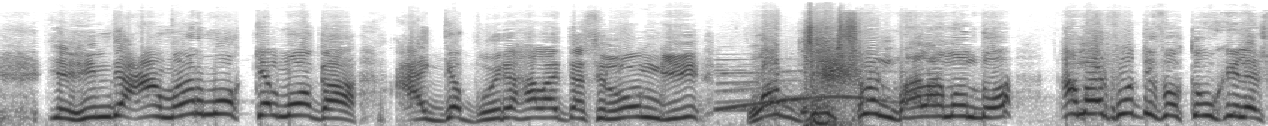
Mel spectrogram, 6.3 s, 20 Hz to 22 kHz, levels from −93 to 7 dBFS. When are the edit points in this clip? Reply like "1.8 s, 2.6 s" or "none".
3.6 s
